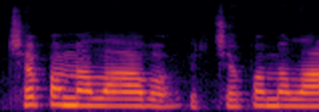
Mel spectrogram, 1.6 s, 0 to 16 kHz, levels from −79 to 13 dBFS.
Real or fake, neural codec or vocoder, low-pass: real; none; 14.4 kHz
